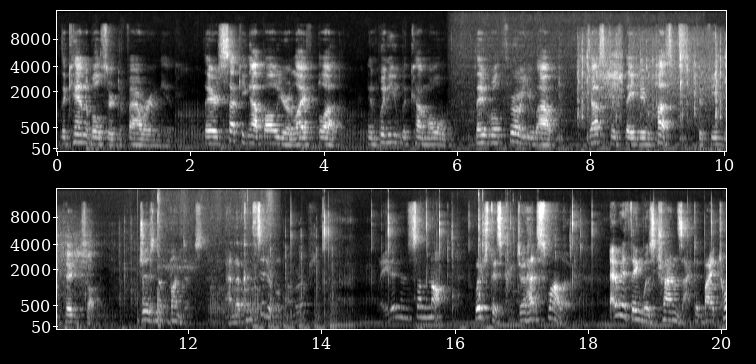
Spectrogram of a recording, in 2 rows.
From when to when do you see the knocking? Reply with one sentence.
The knocking can be heard from 12.9 to 14.7 s.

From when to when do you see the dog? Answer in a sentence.
The dog can't be heard in this clip.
